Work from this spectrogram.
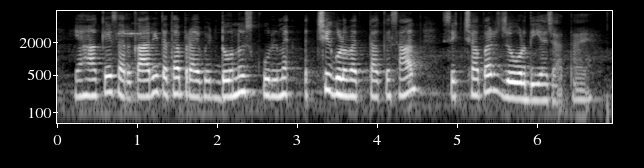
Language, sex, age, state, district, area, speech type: Hindi, female, 45-60, Madhya Pradesh, Bhopal, urban, spontaneous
